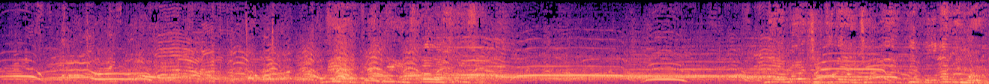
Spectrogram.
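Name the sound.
rally crowd cheering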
